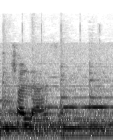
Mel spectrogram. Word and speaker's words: chalaza: part is the salazar in british accent it is pronounced as chalaza in english accent it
